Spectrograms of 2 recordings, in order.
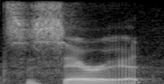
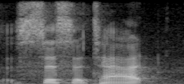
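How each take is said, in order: First: The name is said like ses-ar-ee-ot. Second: The name is said like sis-si-tat. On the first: The speaker calls it wrong. "I went and kept doing that Cesariot" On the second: The speaker calls it right. "the word on the page is Syssitat"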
